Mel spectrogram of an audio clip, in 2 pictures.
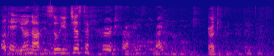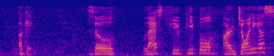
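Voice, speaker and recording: The speech moves at a fairly slow pace, with long, frequent pauses and ordinary pitch variation. Noticeable background noise runs underneath. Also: man, high pitch for a man. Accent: non-native. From Austria. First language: German. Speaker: software developer, conference speaker. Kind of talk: conference talk. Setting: conference room with audience. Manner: halting, with fillers.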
